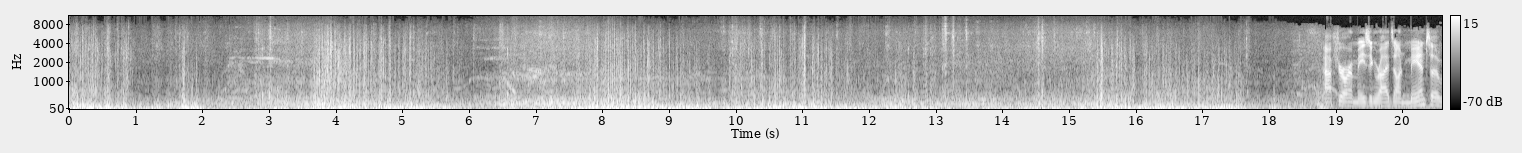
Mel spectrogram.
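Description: A roller coaster car rattles and clatters along its track.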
